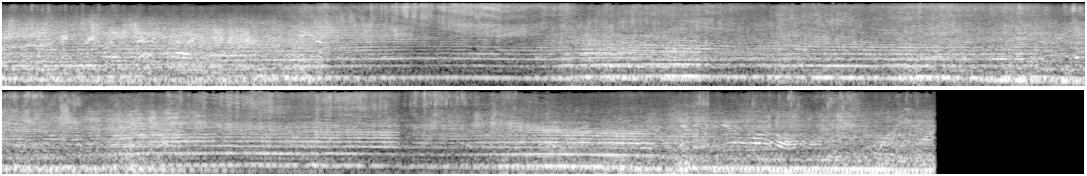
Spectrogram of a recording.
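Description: Several four-cylinder stock car engines running on a short oval track, their pitch rising and falling as cars pass. The sound cuts off suddenly at the end.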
